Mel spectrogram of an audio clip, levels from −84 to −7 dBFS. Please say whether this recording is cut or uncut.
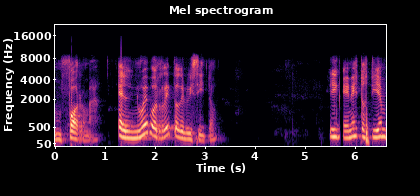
cut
